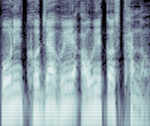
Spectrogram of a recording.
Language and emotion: Odia, neutral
